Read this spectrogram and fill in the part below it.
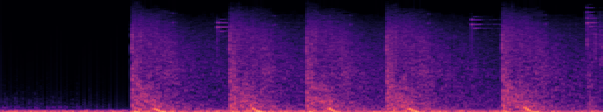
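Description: Pistol shots crack in quick succession.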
